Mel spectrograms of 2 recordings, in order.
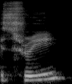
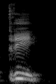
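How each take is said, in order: First: The word begins with an s sound. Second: The word begins with a t sound. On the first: "the sound with S or T" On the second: "the sound with S or T"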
